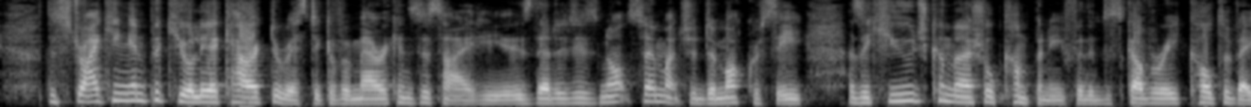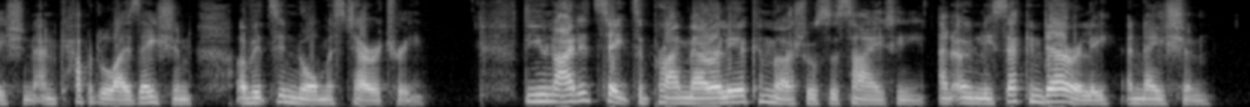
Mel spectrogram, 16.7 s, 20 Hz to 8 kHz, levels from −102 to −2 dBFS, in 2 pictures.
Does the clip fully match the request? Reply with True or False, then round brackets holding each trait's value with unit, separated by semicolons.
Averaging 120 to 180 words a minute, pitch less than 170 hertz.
True (160 wpm; 140 Hz)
